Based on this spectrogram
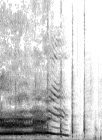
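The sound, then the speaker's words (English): During a game of animal impressions, a person trumpets like an elephant, a loud, brassy, high-pitched blare held for over a second before sliding downward and cutting off, followed by a few short breathy sounds. “Good elephant.”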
